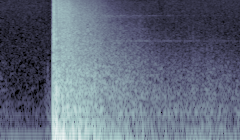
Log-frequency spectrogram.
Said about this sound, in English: That was not so good. Did you hear that tinny ringing in the background? Further microphonic adjustments were made while the crew swabbed out the cannon.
